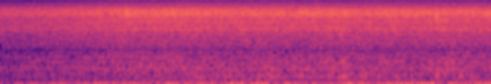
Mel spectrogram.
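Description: Hunt school pointed dip pen nib scratching lightly across sketchbook paper as an ink line is drawn, over a low steady hum.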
